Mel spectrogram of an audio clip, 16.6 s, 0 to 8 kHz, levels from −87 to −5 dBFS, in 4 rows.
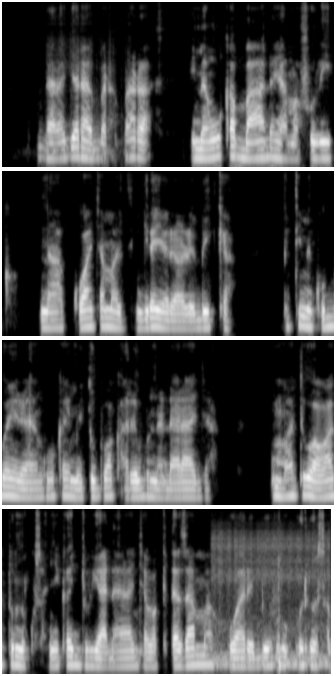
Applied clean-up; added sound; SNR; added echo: neural mask model DeepFilterNet 3.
